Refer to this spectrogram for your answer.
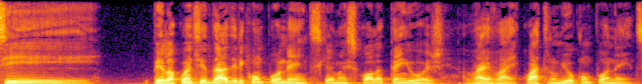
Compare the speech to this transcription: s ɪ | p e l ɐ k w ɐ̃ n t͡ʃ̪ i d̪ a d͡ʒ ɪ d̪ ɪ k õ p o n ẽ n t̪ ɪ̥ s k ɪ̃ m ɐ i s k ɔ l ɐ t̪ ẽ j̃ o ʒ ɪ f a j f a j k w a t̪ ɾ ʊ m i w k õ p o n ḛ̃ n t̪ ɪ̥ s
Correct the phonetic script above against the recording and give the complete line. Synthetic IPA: s ɪ | p e l ɐ k w ɐ̃ n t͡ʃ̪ i d̪ a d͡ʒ ɪ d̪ ɪ k õ p o n ẽ n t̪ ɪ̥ s k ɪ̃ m ɐ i s k ɔ l ɐ t̪ ẽ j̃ o ʒ ɪ v a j v a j k w a t̪ ɾ ʊ m i w k õ p o n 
